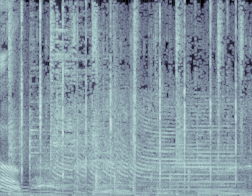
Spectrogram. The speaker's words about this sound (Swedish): Och som vanligt kör vi en applåd och en liten tuta på det!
